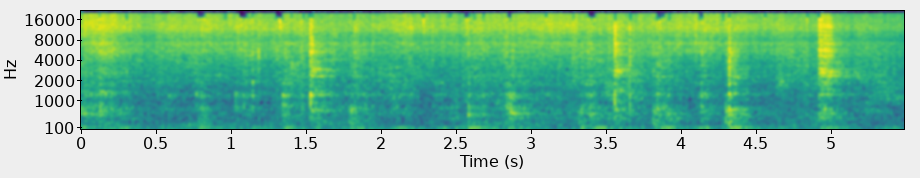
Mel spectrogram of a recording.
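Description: Pepper rasam ingredients stirred in hot oil in a pan, giving a steady sizzle and frying crackle broken by repeated scraping strokes of the stirring spoon, close and fairly quiet.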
